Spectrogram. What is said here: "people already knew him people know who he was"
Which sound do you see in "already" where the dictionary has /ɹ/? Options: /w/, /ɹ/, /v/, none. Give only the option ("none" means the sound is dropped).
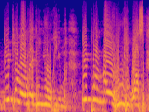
/ɹ/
